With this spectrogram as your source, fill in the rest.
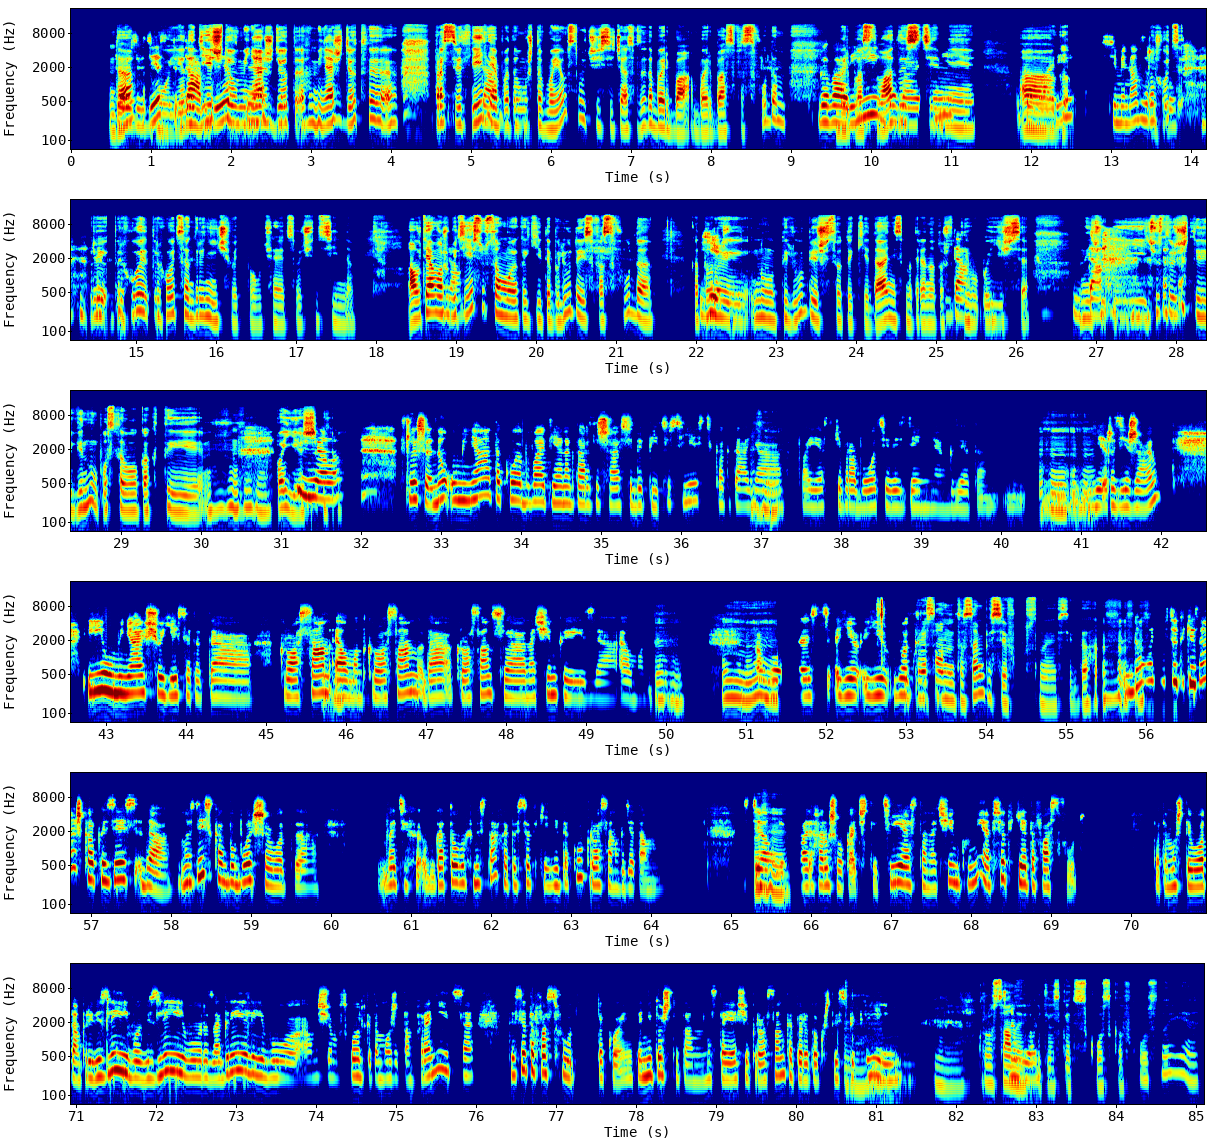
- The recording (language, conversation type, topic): Russian, unstructured, Почему многие боятся есть фастфуд?
- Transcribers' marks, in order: chuckle; other background noise; laugh; laugh; laugh; chuckle; in English: "almond"; in English: "almond"; tapping; chuckle; unintelligible speech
